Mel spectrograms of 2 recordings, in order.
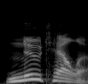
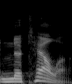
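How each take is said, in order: First: The first syllable does not sound like nut. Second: The first syllable sounds like the word nut. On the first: The speaker calls it right. "the right way to say it is Nutella" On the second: The speaker calls it wrong. "So the beginning sounds like, you know, nut"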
